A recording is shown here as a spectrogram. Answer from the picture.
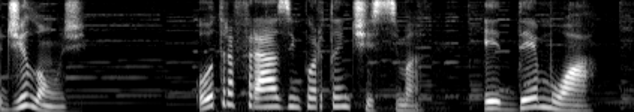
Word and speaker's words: aidez-moi: E olha só que detalhe: o Z de aider gruda na palavra moi e isso cria um som de Z entre as duas. Escuta só, com atenção. Aidez-moi. Vamos repetir juntos? Aidez-moi.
